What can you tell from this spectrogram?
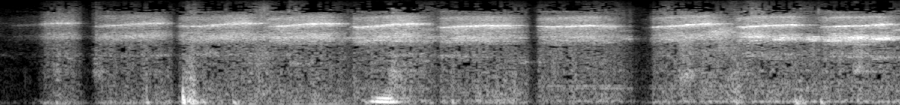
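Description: Swiftlet calls from a swiftlet house's lure sound system played through tweeter speakers: a high-pitched chirp repeated about twice a second, each one rising slightly. A low steady hum joins about four seconds in.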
